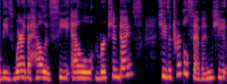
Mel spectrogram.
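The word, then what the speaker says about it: Ci~L: CL, whose name contains a tilde. It's pronounced CL as I say.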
